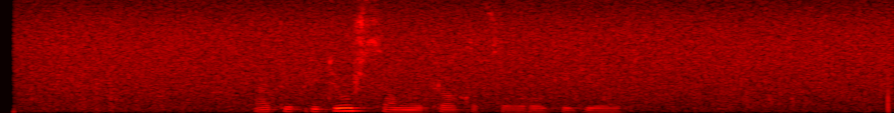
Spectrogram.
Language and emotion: Russian, neutral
